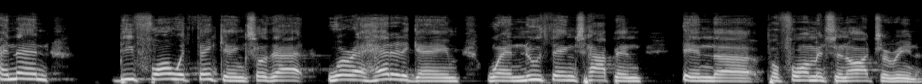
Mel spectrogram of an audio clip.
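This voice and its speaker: The speaker has a New York accent and ordinary pitch variation. The pace is fairly slow. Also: man. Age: 70s. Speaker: arts board member. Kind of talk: interview. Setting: stage with audience.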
